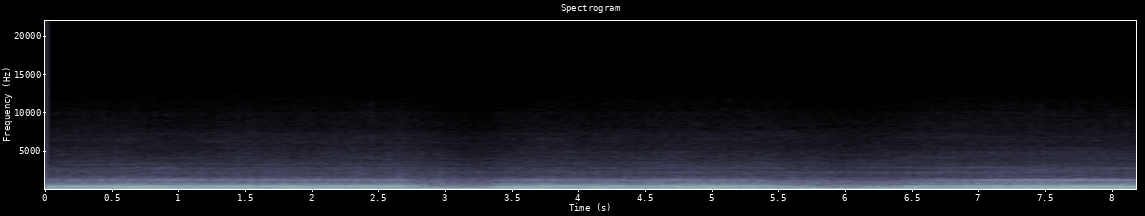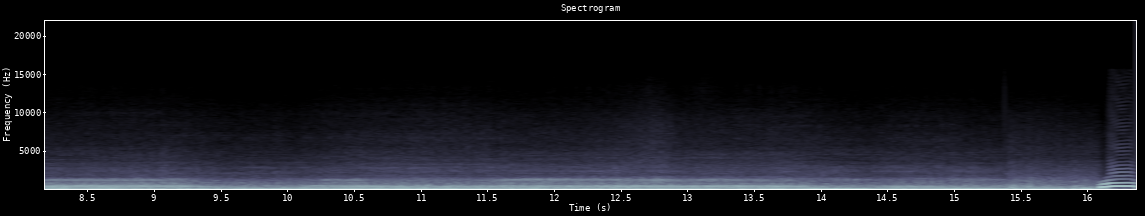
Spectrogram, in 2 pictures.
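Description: Sport motorcycle engine running at riding speed, heard from the rider's own bike, its note dipping briefly about every three to four seconds before settling again.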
